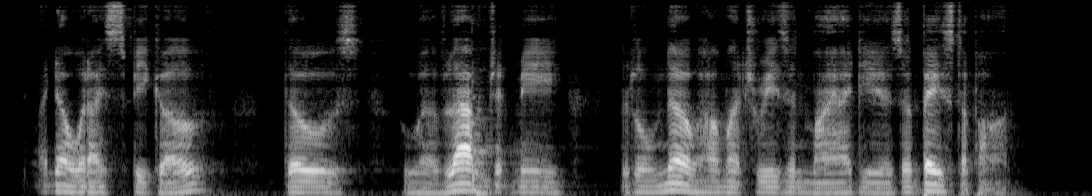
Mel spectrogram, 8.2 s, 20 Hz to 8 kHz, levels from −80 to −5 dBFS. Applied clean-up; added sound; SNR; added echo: neural mask model DeepFilterNet 3.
